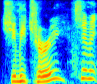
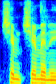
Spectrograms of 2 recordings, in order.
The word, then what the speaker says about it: chimichurri: Well, chimichurri? You said it right. Chimichurri. This time I said it. Okay. Before I said it, chimney.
